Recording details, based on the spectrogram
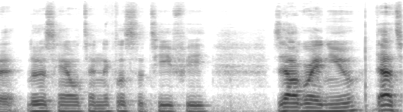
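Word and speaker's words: Zhou Guanyu: Lewis Hamilton, Nicholas Latifi, Zhao Guanyu. That's how you say his name. I just totally butchered that earlier, didn't I?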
